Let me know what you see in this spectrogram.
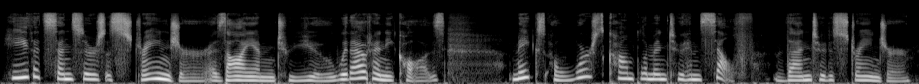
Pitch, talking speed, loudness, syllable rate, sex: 210 Hz, 150 wpm, -16 LUFS, 4.3 syllables/s, female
